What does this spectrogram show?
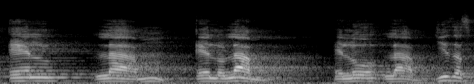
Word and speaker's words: El Olam: Then when you read Genesis 21:3, Psalms 91:1-2, Isaiah uh 40:28, then Romans 1:20, pronounced El Olam, El Olam, El Olam.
